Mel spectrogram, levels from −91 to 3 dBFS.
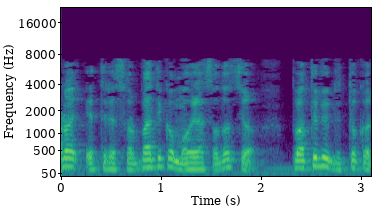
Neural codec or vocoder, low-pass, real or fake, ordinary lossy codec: none; 7.2 kHz; real; MP3, 32 kbps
